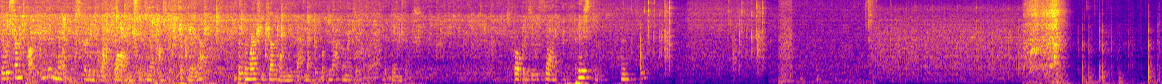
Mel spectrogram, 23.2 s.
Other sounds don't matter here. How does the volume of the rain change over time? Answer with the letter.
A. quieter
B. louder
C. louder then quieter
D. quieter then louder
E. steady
A.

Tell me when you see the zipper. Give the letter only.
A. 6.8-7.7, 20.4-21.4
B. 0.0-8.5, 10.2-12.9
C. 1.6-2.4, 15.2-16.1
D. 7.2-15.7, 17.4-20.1
A.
